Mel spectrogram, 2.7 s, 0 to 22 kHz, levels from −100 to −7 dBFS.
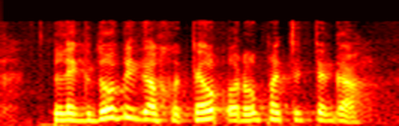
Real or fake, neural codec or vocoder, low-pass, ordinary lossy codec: fake; codec, 24 kHz, 3 kbps, HILCodec; 10.8 kHz; none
